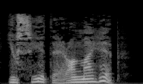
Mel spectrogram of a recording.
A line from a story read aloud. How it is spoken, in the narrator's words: Fade Rautha whispered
